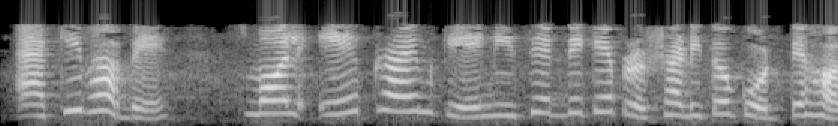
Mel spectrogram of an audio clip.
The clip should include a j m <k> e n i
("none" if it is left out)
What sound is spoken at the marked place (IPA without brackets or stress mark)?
k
